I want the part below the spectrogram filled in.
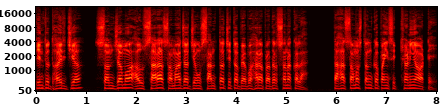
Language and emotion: Odia, neutral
